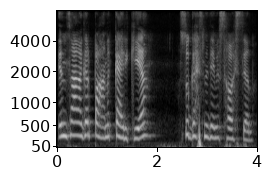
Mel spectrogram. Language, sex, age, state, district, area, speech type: Kashmiri, female, 30-45, Jammu and Kashmir, Anantnag, rural, spontaneous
